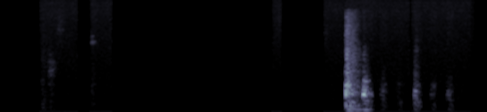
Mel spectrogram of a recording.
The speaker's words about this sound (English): A knock.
